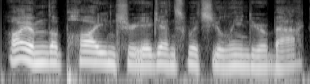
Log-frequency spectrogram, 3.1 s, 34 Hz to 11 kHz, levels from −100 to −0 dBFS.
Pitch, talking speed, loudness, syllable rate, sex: 140 Hz, 210 wpm, -18 LUFS, 4.5 syllables/s, male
